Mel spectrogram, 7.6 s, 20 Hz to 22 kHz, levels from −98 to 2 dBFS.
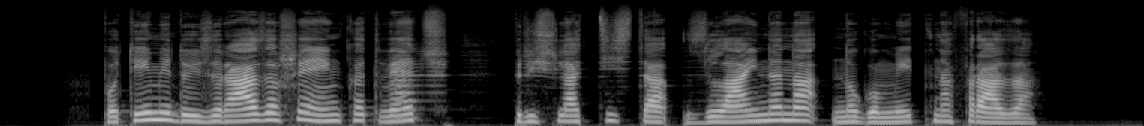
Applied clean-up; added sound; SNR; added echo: neural mask model DeepFilterNet 3.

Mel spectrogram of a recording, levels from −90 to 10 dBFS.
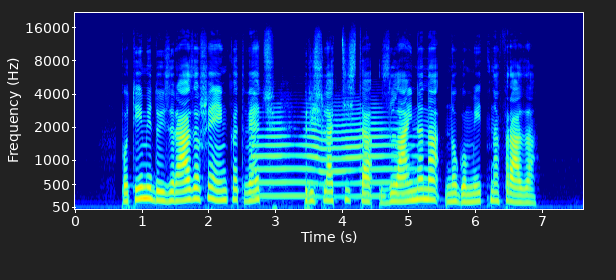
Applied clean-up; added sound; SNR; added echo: none; Trumpet; 9 dB; none.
